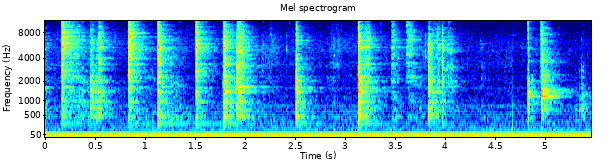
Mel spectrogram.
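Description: A spoon clacks rhythmically against a pan while Kashmiri chilli, coriander-cumin powder and garam masala are stirred into a dal tempering, sharp close scrapes and taps over a faint sizzle.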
